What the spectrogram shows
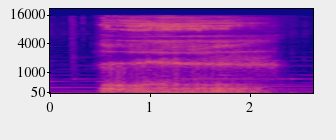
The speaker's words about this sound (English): Oh no, it sounds like there's a bear nearby.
